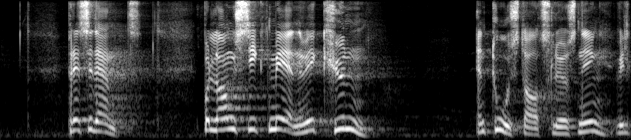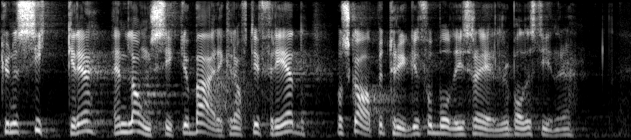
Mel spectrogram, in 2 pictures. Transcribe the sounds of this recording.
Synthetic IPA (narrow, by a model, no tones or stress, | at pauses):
pʰɾɛsɪd̪ɛnt̪ | pʰɔlɑŋsɪkt̪meːnəɾʋɪkʰʉnː | ɛnt̪ʰuːst̪ɑːt̪sløːsnɪŋʋɪlkʰʉnːəsɪkːɾəɛnlɑŋsɪk̚t̪ɪɔbæːɾəkʰɾɑft̪ɪfɾeːd̪ɔskɑːpət̪ʰɾʏɡheːt̪fɔɾboːd̪əɪsɾɑeːləɾɔpɑləst̪iːnəɾə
